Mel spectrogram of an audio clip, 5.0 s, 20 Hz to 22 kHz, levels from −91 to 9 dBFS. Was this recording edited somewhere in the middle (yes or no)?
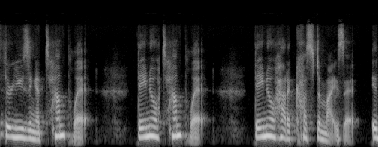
yes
